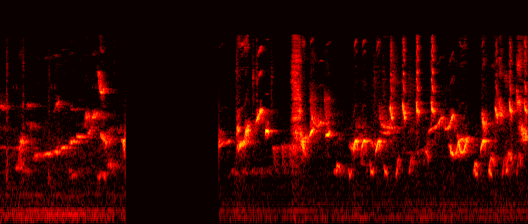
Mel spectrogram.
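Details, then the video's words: Medan white-rumped shama singing a rich, varied song of rapid twitters, whistles and buzzy notes, interrupted by a short silent break, with a faint low hum underneath. "kicau murai medan"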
